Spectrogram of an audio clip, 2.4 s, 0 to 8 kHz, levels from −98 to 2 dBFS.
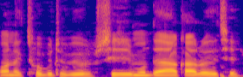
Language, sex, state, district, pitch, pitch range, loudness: Bengali, male, West Bengal, Jalpaiguri, 130 Hz, 125-130 Hz, -18 LUFS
